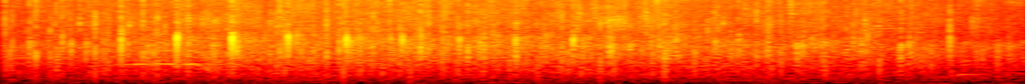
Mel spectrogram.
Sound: audience clapping

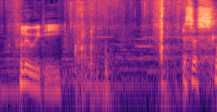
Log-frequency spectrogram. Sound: mash squelching

